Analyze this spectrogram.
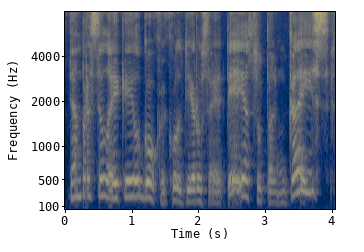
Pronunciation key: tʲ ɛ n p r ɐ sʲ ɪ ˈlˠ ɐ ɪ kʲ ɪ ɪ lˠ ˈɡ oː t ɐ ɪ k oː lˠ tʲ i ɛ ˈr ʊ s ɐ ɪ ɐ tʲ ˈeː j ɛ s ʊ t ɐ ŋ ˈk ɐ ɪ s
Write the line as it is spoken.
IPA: tʲ ɛ n p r ɐ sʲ ɪ ˈlˠ ɐ ɪ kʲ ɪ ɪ lˠ ˈɡ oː k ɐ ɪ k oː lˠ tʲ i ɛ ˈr ʊ s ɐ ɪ ɐ tʲ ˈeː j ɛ s ʊ t ɐ ŋ ˈk ɐ ɪ s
